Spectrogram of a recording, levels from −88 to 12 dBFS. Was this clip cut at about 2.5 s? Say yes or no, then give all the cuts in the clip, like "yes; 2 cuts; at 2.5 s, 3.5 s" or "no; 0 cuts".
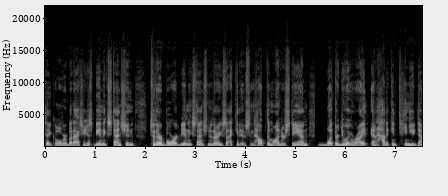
no; 2 cuts; at 1.0 s, 5.4 s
